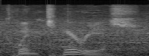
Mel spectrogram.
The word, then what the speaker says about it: Quintarius: he has that nickname it's the challenging announced pronouncing his first name it's quintarius qu int are IOUs rashon Jones is his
